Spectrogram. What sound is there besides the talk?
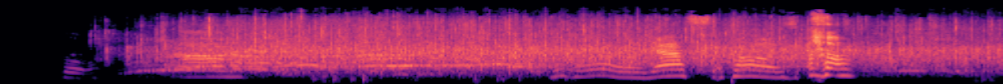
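audience applause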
